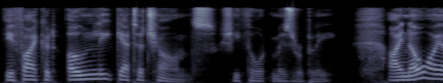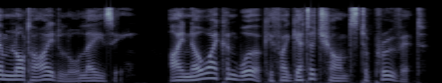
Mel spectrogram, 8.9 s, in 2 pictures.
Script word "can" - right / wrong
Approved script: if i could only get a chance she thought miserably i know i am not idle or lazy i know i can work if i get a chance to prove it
right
